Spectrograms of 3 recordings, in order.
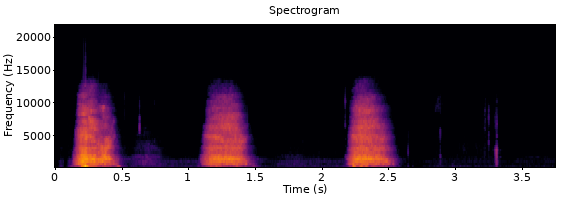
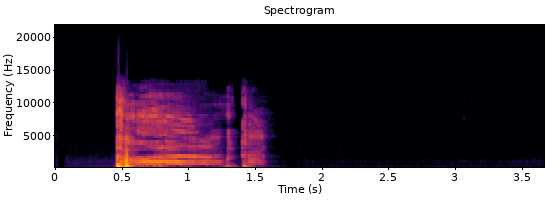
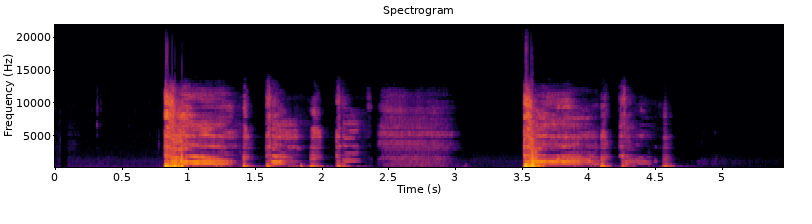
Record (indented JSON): {
  "exhalation_length": "3.8 s",
  "exhalation_amplitude": 31837,
  "exhalation_signal_mean_std_ratio": 0.34,
  "cough_length": "3.7 s",
  "cough_amplitude": 32768,
  "cough_signal_mean_std_ratio": 0.28,
  "three_cough_length": "5.5 s",
  "three_cough_amplitude": 32768,
  "three_cough_signal_mean_std_ratio": 0.33,
  "survey_phase": "beta (2021-08-13 to 2022-03-07)",
  "age": "45-64",
  "gender": "Female",
  "wearing_mask": "No",
  "symptom_cough_any": true,
  "smoker_status": "Never smoked",
  "respiratory_condition_asthma": false,
  "respiratory_condition_other": false,
  "recruitment_source": "REACT",
  "submission_delay": "1 day",
  "covid_test_result": "Negative",
  "covid_test_method": "RT-qPCR",
  "covid_ct_value": 38.8,
  "covid_ct_gene": "E gene",
  "influenza_a_test_result": "Negative",
  "influenza_b_test_result": "Negative"
}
